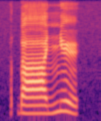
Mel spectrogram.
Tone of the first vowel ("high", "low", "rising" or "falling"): low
